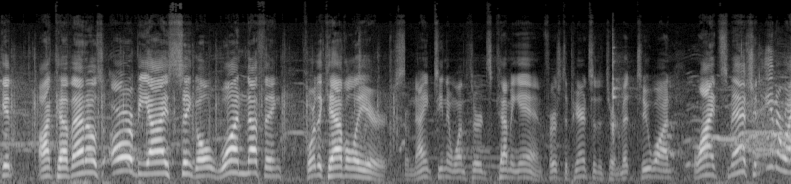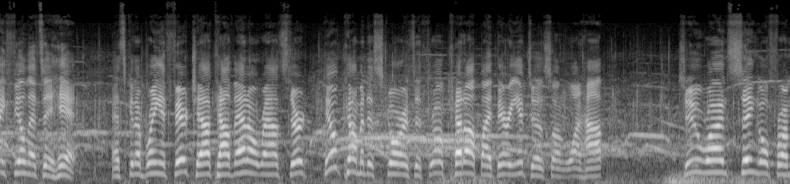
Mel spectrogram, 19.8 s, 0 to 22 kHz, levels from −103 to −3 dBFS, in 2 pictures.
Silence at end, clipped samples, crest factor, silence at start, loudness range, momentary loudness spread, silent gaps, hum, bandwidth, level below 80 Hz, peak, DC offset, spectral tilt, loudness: 0 s; under 0.1%; 22 dB; 0 s; 9 LU; 17 LU; none; none; 15.5 kHz; -54 dBFS; -4 dBFS; under 0.1%; -3.5 dB/octave; -24 LUFS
